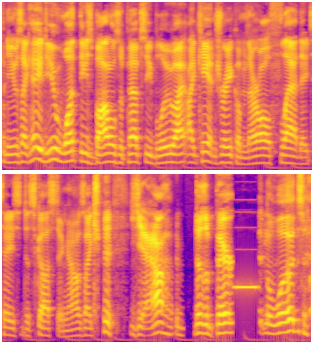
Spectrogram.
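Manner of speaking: usual speaking voice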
